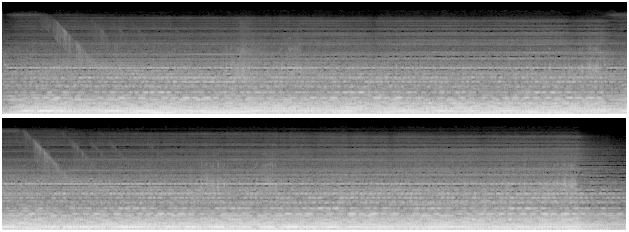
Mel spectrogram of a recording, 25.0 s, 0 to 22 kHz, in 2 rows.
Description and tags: padloop80bpm8bars4
padloop experiment c 80bpm
loop, ambient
